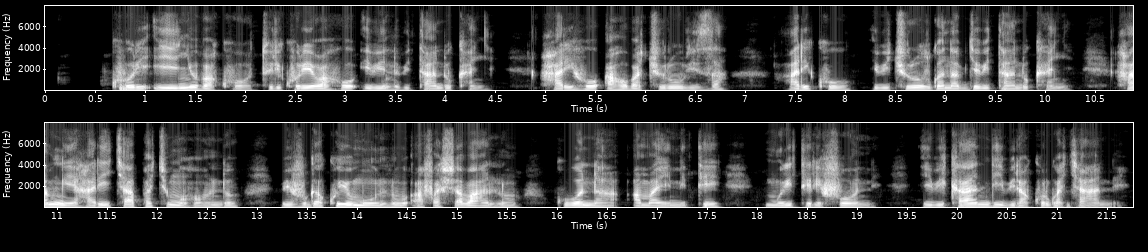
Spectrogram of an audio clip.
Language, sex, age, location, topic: Kinyarwanda, male, 25-35, Musanze, finance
